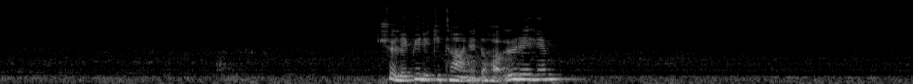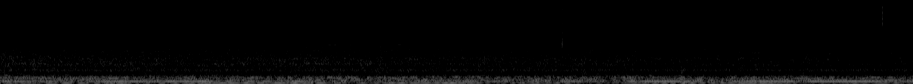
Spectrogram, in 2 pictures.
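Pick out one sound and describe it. Tiny beads click softly against a needle.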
